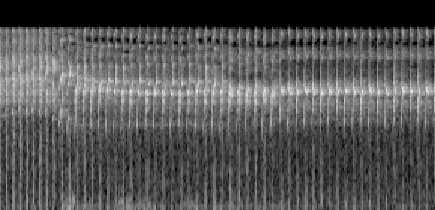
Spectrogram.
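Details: Lovebird delivering a long 'ngetik ngekek' performance, used as a lure to prompt other lovebirds to start chattering: a fast, unbroken run of sharp, high metallic notes that first descend slightly, then settle into an evenly pulsing chatter.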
